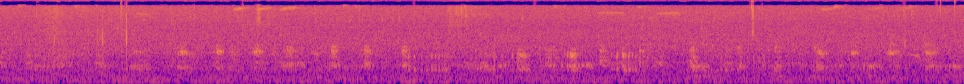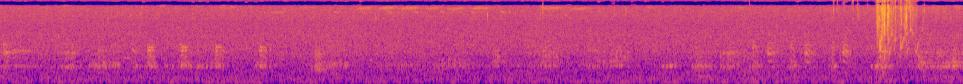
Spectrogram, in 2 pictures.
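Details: Japanese common toad, locally called gotobiki, one of two found in a neighbourhood valley in Nakahechi, Tanabe, Wakayama, Japan, in spring as spawning began; short low croaking pulses repeat irregularly over steady background hiss, with a sharp knock near the end.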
